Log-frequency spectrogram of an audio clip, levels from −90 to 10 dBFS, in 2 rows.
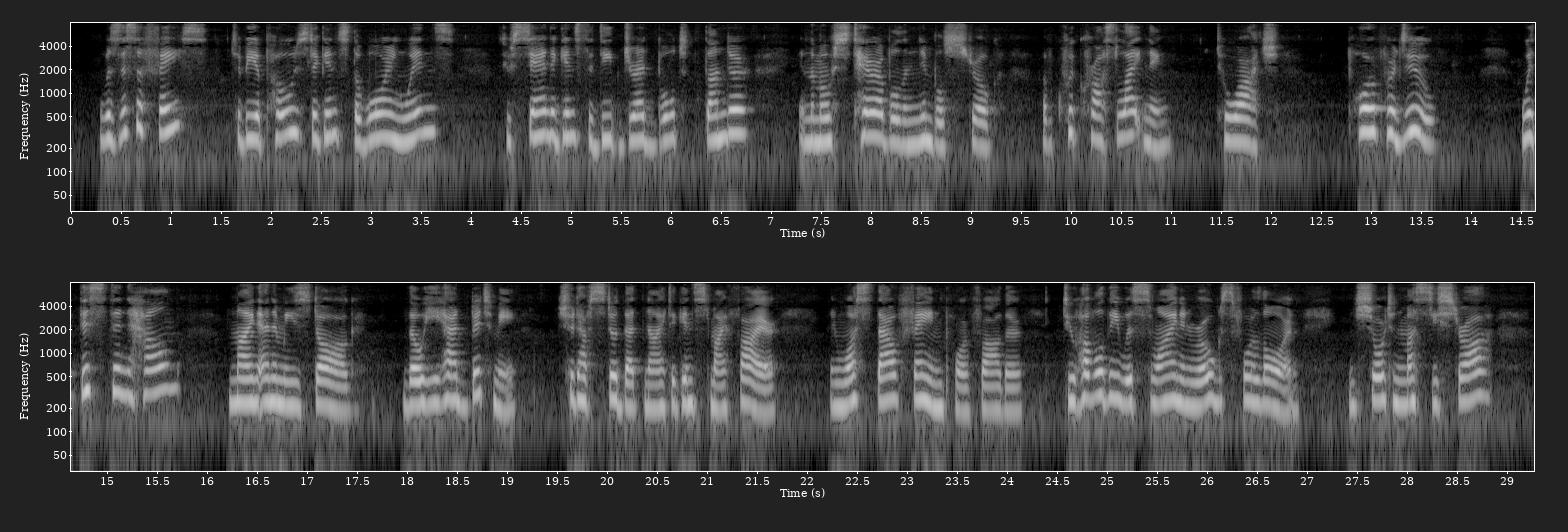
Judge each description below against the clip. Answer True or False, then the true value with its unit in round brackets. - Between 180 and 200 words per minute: False (150 wpm)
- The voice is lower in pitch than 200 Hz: False (245 Hz)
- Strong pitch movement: False (3.9 semitones)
